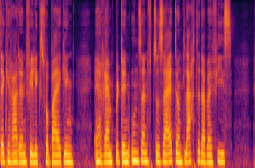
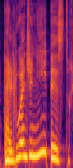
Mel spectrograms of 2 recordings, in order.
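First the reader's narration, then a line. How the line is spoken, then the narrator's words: Called out. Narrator (German): rief Felix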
